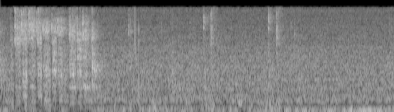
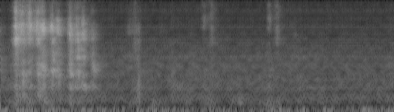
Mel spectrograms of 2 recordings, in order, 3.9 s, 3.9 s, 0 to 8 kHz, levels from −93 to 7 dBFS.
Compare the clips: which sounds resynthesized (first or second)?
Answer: second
